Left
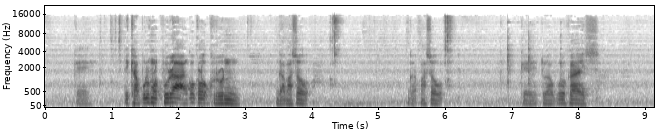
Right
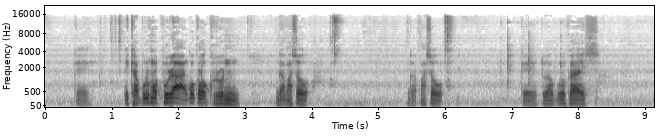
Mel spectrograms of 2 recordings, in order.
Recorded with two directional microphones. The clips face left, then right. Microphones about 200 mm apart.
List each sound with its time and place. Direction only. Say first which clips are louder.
0.4 s speech: right 7 dB; 40° right (ahead or behind)
5.4 s speech: right 7 dB; 45° right (ahead or behind)
7.1 s speech: right 8 dB; 45° right (ahead or behind)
